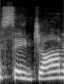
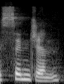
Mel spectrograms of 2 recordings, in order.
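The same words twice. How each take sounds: First: "Saint John" with a full "Saint", not "Sinjin"; "Saint John" pronounced as spelt, SAYNT JON; Saint John as two words. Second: "St. John" run together as SIN-jin; "St. John" squeezed into two syllables, SIN-jun; Sinjin. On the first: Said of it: "Do you say Saint John or". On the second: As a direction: say "St. John" as one word, Sinjin. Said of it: "or do you say St. John". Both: Shown as a demonstration.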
